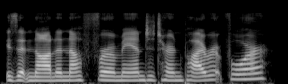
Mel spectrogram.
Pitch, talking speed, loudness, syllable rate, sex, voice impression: 195 Hz, 230 wpm, -19 LUFS, 5.3 syllables/s, female, feminine, adult-like, slightly bright, slightly soft, clear, fluent, intellectual, calm, elegant, lively, slightly strict, slightly sharp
